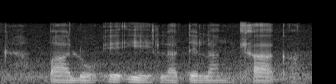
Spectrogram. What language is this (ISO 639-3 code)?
tsn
